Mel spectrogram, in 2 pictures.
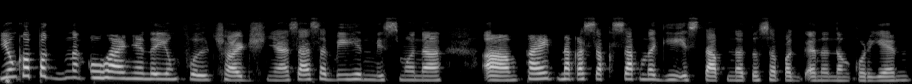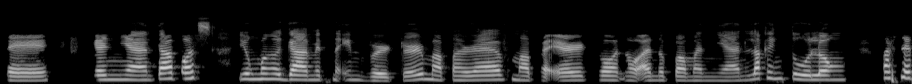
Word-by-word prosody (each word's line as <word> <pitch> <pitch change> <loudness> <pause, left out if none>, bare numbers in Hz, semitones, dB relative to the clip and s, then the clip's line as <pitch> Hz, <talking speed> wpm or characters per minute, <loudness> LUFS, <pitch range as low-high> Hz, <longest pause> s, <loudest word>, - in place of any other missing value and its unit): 'yong 340 +4 +1
kapag 395 0 +4
nakuha 305 0 +2
niya 265 -1 -3
na 250 - -6
yung 245 -1 -3
full 220 -4 -1
charge 195 -4 0
niya 190 -2 -2
sasabihin 230 0 -3
mismo 205 0 -8
na, 195 0 +3 0.4
uhm, 200 +1 +6
kahit 255 +1 +5
nakasaksak 245 0 0
nag-i-istop 205 -4 -1
na 190 -1 -4
'to 195 +1 -9
sa 205 0 -4
pag 190 -3 -6
ano 185 0 -4
ng 175 -1 -7
kuryente, 180 +1 -1 0.5
ganyan. 215 -1 +3
Tapos, 275 +1 +4 0.2
'yong 250 -1 -1
mga 250 -1 +1
gamit 215 -1 +4
na - - -8
inverter, 185 +1 -2
mapa-ref, 205 0 0
mapa-aircon 195 0 0
o - - +1
ano 195 +1 0
pa 190 -1 -1
man 180 0 -8
'yan, 180 +3 -6
laking 265 +1 0
tulong, 215 -2 +1 0.3
kasi 295 0 +2
210 Hz, 130 wpm, -23 LUFS, 195-245 Hz, 0.5 s, uhm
